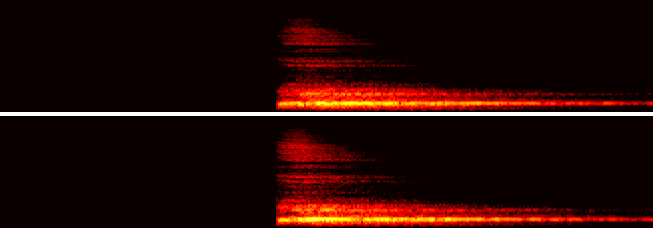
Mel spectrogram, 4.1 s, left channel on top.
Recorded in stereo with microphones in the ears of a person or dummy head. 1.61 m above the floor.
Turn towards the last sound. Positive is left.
turn(degrees=-40)  # may be behind; listen again after turning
